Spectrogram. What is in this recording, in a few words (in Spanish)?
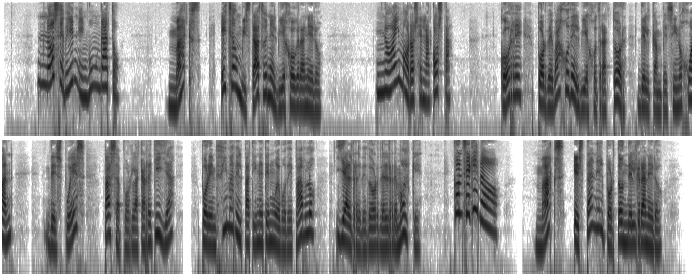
es audiolibro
